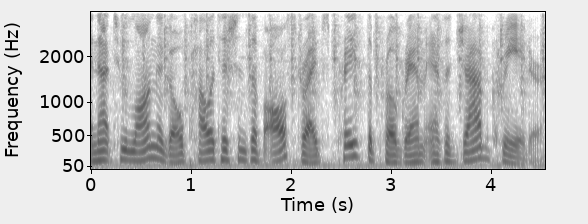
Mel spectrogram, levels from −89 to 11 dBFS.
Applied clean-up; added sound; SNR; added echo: none; Tick-tock; 18 dB; none.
